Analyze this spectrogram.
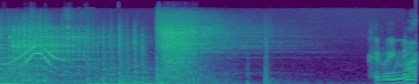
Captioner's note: thudding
